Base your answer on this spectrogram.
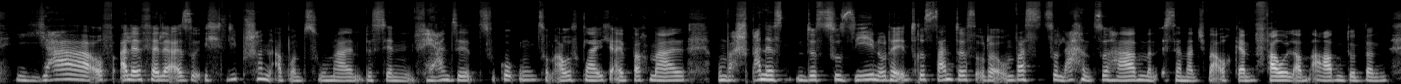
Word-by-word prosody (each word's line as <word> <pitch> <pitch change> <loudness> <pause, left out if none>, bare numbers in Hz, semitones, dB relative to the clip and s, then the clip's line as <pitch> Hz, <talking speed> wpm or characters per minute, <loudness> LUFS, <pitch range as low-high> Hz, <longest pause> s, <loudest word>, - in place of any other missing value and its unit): Ja, 200 +3 +2
auf 210 - -3
alle 210 0 +6
Fälle 200 -2 +3
also, 190 +2 -1
ich 205 +2 -7
liebe 240 +3 -7
schon 250 -2 0
ab 190 -2 -6
und 175 +1 -6
zu - - -6
mal 175 -2 0
'n 200 - -10
bisschen 180 -3 -5
Fernsehen 190 +1 -2
zu - - -11
gucken 205 -1 -4
zum - - -8
Ausgleich, 190 0 0
einfach 190 +2 -2
mal, 190 0 +2 0.3
um 200 0 -1
was 195 - -1
Spannendes 210 -1 +1
zu 220 - +1
sehen 210 +2 +1
oder 195 0 +3
Interessantes 215 0 0
oder 195 -1 -2
um 195 - -4
was 215 +1 -1
zu 215 0 -3
lachen 190 +2 -2
zu 205 0 -1
haben. 190 +2 +4
Man 180 -2 -2
ist 185 - -6
ja 195 - 0
manchmal 180 0 -2
auch 190 - -5
gern 175 +1 +2
faul 185 -1 +6
am 175 +3 0
Abend 185 -2 +1
und 175 -1 -3
dann, 180 0 -2
195 Hz, 195 wpm, -23 LUFS, 185-210 Hz, 0.3 s, alle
